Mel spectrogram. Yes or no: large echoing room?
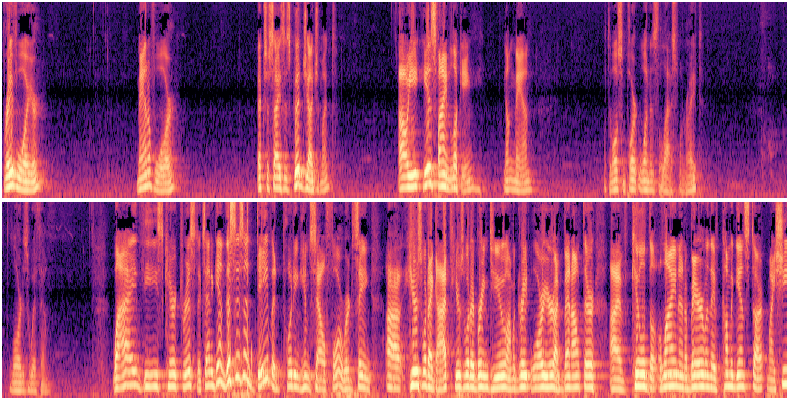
yes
